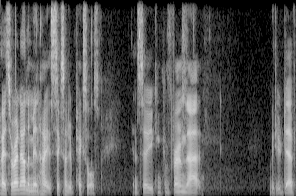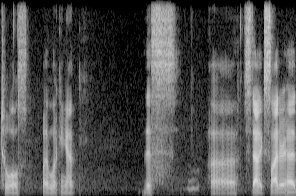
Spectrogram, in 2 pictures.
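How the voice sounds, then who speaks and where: This man's fairly low voice moves at a fairly slow pace with ordinary pitch variation and long, frequent pauses. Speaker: coding instructor streamer. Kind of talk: live coding tutorial. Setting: live stream. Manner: thinking out loud, casual.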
